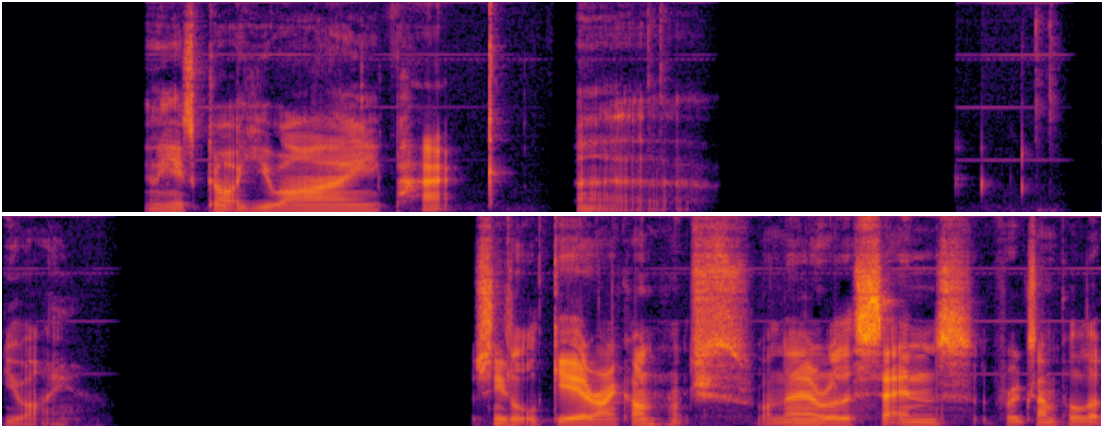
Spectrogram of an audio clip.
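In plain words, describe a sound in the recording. A young man talks calmly and casually into a close microphone.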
